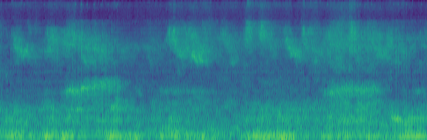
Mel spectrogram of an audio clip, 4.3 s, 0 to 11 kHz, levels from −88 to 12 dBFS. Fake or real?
fake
